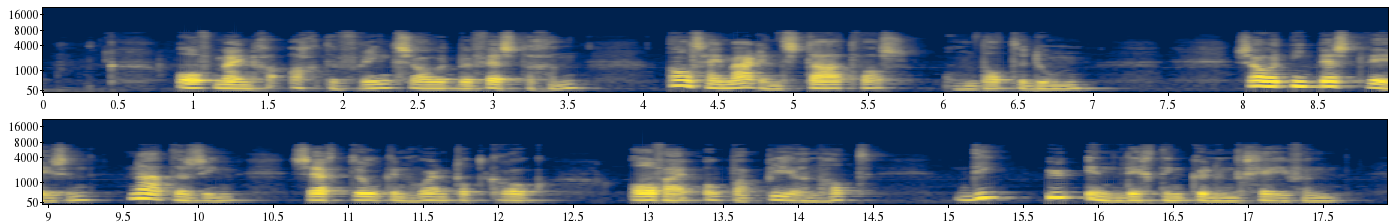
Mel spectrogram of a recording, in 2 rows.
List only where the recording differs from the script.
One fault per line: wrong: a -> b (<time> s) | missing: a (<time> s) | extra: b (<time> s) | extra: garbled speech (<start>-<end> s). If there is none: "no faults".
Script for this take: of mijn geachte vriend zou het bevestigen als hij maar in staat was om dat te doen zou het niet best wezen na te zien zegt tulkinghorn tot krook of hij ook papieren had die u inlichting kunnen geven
no faults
